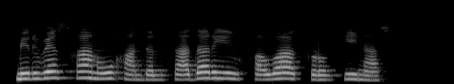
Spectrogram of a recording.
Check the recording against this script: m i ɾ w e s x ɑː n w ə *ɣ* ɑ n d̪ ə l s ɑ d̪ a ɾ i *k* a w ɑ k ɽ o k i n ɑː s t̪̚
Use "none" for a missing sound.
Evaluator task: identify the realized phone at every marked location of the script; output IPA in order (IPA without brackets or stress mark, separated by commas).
x, x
